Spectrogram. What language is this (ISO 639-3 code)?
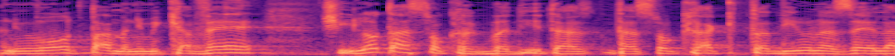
heb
